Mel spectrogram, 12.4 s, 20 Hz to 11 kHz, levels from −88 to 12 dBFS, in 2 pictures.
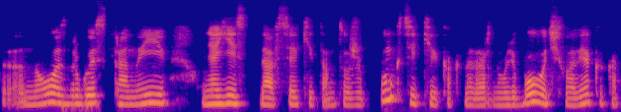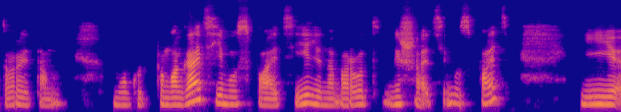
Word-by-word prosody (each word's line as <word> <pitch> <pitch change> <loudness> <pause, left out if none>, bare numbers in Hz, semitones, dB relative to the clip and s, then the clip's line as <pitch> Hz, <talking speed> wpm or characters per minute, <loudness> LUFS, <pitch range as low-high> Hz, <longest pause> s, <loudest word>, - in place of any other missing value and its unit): Но, 195 +6 +1
с 200 - +2
другой 195 +1 +2
стороны, 200 +2 0 0.3
у 180 - -5
меня 185 +1 +5
есть, 195 +1 +3
да, 170 -1 +4
всякие 165 0 -5
там 160 - -6
тоже 160 -2 -6
пунктики, 200 - 0
как, 160 - -11
наверно, 160 0 -3
у - - -3
любого 195 +6 +4
человека, 185 +4 -1
которые, 170 -2 -5
там, 200 +3 -8 0.5
могут 165 -1 -7
помогать 210 +11 +6
ему 185 -3 0
спать 180 -5 -2
или, 195 -1 +2
наоборот, 165 +2 -2
мешать 200 +2 -1
ему 210 -3 -3
спать. 200 +9 -1 0.7
И, 180 -1 +3
185 Hz, 140 wpm, -23 LUFS, 170-200 Hz, 0.7 s, помогать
